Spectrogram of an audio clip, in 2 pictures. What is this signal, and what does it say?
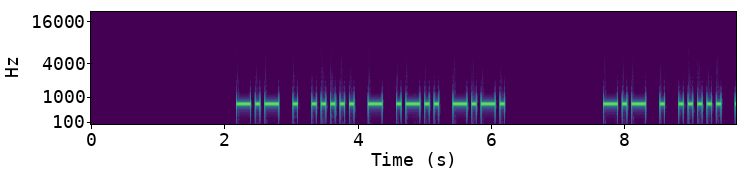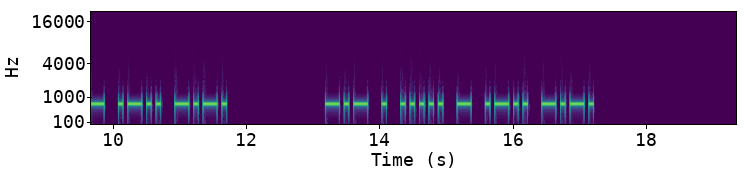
Morse code, heard as a keyed tone, about 17 wpm, 700 Hz. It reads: KE5TLC KE5TLC KE5TLC
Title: USA Call Signs - 6 Characters - Repeated 3x - 17wpm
